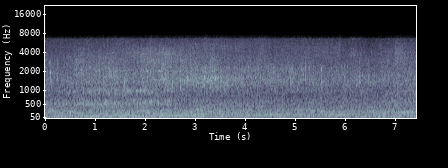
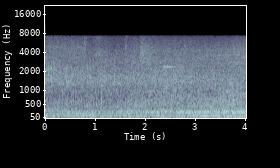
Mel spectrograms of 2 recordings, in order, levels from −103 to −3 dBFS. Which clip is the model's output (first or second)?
second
